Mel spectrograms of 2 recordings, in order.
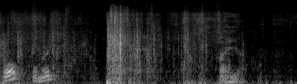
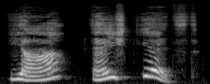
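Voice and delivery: louder, higher cocky reply; triumphant; 6 semitones higher, 6 dB louder, much slower than usual. A narrator's reading. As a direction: throw his words back at him. Tommy trumpft gegenüber Paul auf. (laut und triumphierend)

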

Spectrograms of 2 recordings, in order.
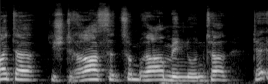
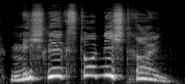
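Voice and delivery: higher, louder scolding; aunt scolds the raven-uncle; 7 semitones higher, 6 dB louder than usual. Acted. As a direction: tell him off like a cross aunt.

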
